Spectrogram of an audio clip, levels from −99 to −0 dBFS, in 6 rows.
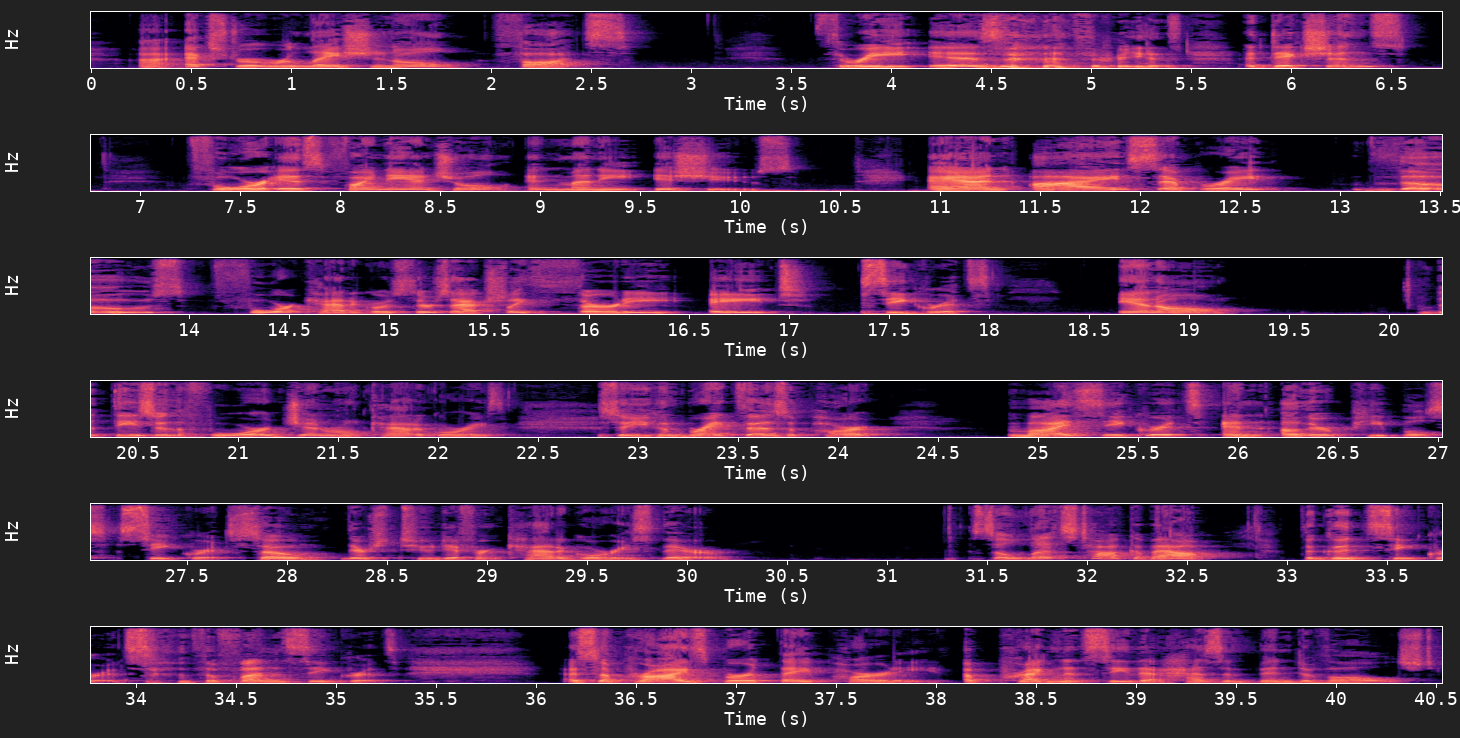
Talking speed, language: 105 wpm, English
